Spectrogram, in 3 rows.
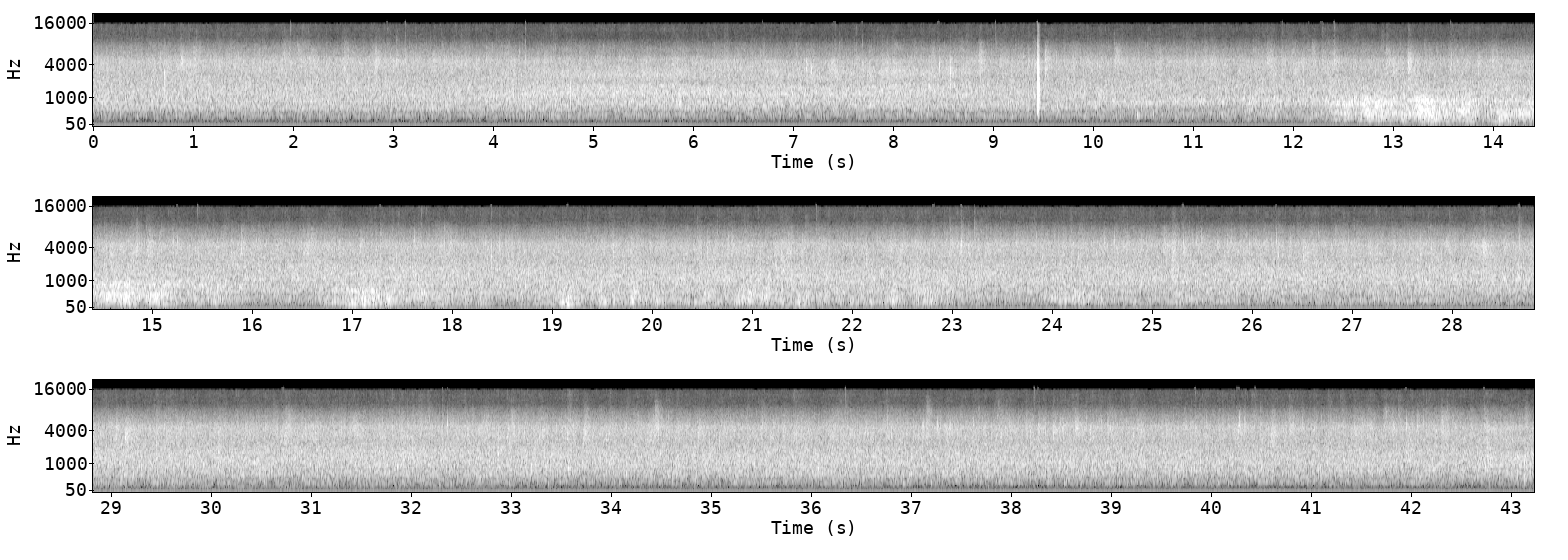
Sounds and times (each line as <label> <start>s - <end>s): Rain on leaves,ground 0.0s - 43.2s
